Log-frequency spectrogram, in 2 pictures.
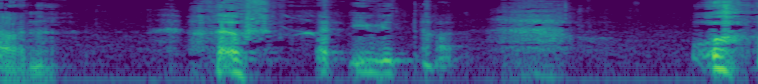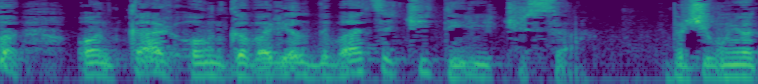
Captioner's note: laughing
